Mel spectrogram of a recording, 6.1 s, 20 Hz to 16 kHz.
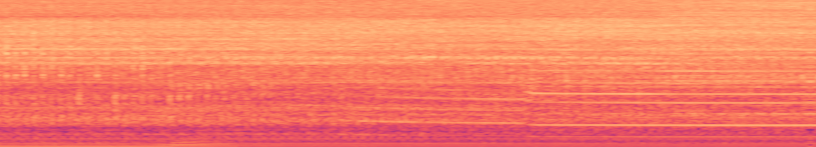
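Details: Mini Cooper S R56 at idle: a thin high whistle and a steady tick near 220 per minute over the engine hum. Odd engine noise; the owner does not know the source.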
